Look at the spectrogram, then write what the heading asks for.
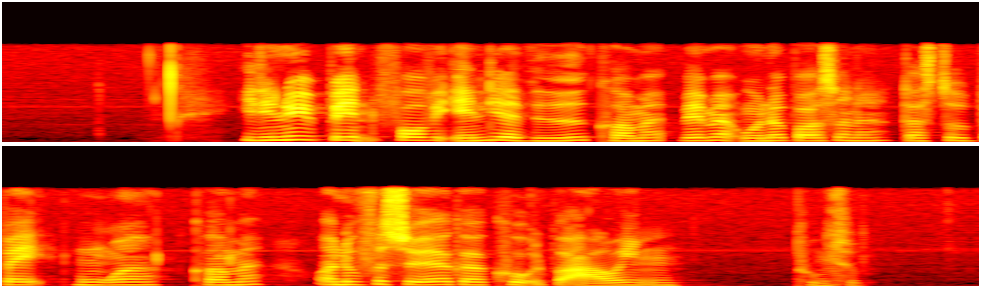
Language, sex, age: Danish, female, 21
